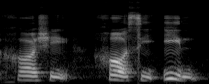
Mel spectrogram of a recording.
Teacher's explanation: kalau kita mengucapkannya keliru, jadi khasi'in, yang jadi shin jadi si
